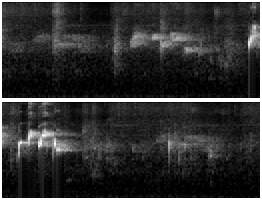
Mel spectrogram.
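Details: Master song of a red-whiskered bulbul, a golden-voiced bird: scattered short chirps and whistled phrases, then a loud rush of clear, tumbling whistles in the middle, followed by quieter notes.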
